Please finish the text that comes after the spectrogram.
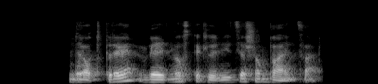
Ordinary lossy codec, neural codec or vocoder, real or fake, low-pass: none; codec, 16 kHz, 2 kbps, FreqCodec, larger model; fake; none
